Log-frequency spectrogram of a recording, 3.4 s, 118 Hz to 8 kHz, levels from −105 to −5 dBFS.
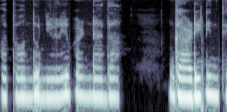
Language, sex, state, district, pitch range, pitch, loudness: Kannada, female, Karnataka, Bidar, 210-220 Hz, 210 Hz, -18 LUFS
